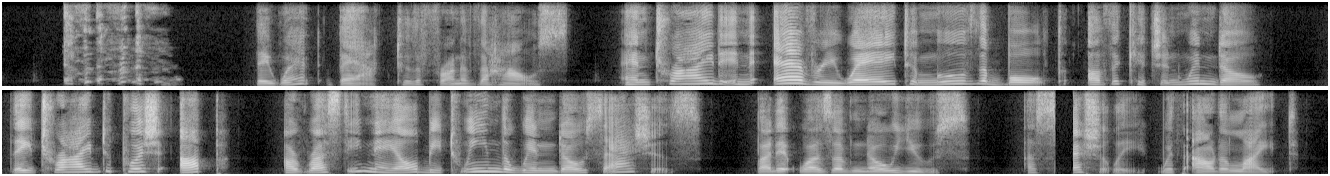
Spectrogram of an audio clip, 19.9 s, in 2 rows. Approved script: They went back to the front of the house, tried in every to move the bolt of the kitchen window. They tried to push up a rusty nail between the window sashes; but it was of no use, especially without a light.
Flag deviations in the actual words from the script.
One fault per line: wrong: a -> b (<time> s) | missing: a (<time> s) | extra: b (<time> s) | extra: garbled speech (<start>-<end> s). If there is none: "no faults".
extra: and (4.6 s)
extra: way (6.2 s)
